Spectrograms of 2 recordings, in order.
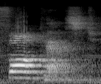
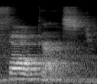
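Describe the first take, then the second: First: FOREcast, first syllable louder; stress on first syllable. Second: FOREcast, weight on the first syllable; teacher models forecast stressed on FORE. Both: Shown as a demonstration. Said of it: "The answer is D".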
